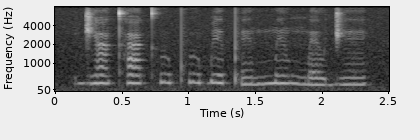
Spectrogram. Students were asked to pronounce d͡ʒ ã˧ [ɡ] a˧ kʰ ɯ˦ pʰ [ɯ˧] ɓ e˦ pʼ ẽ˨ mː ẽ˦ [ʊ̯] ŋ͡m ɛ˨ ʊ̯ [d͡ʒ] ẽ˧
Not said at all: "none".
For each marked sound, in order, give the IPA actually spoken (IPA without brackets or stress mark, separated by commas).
kʰ, ɯ˦, ʊ̯, d͡ʒ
